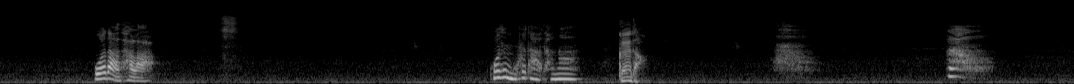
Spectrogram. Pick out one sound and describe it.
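A young woman speaks in short, upset bursts close by.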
